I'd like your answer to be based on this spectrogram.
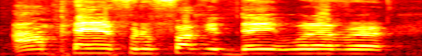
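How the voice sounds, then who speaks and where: A young podcast co-host with a high voice tells a date story in brisk, casual chat. He's animated and swears as he goes, acting out the things people said.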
